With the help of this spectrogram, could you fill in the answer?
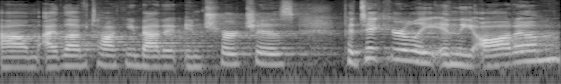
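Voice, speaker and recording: Recorded with audible room echo and noticeable background noise, a woman talks in an American accent. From Maryland, US. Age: 60s. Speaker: author and lecturer. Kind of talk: lecture. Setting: church with audience.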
